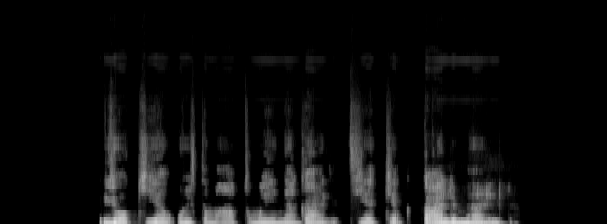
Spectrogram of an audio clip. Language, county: Lithuanian, Kaunas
